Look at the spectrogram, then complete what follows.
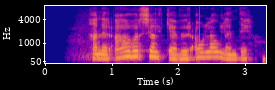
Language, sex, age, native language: Icelandic, female, 30-39, Icelandic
